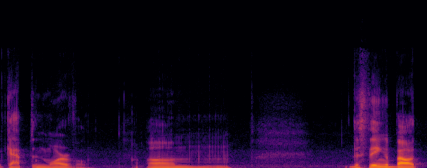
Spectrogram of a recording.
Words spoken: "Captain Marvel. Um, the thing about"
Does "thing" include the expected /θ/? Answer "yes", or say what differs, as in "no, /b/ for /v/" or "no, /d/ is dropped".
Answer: yes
